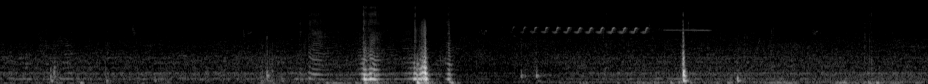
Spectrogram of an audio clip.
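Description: Honeybees from a colony being expanded at an apiary in a cold May, with a steady low buzzing hum and some brief louder bursts of nearby handling noise while the hive is worked.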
